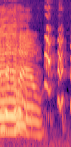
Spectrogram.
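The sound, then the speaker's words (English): A voice imitates loud weeping of a little flea in a children's tale: a long, high, wavering wail that slides downward, then three short, breathy sobbing gasps in quick succession. “So the little flea began to weep loudly.”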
